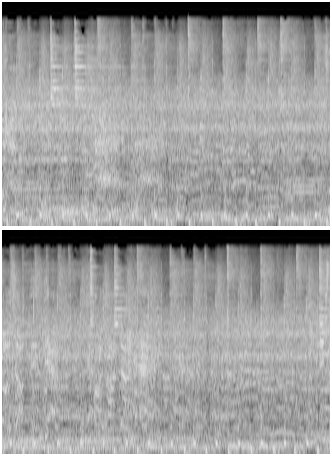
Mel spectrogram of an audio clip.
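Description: Thrash metal punk band playing loud, with distorted electric guitars over a fast, steady beat.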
